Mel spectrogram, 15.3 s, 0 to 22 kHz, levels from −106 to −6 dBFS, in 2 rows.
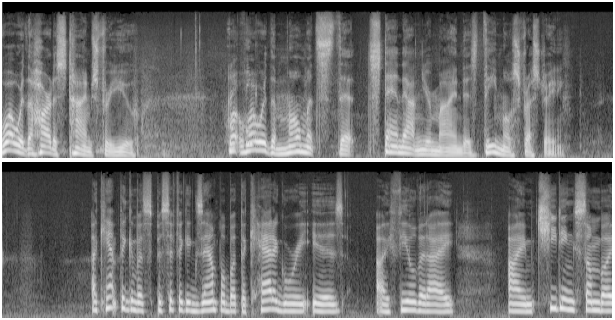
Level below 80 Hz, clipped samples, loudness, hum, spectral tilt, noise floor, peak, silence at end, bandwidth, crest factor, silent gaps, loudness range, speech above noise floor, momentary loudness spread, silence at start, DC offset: -46 dBFS; under 0.1%; -21 LUFS; none; -4.5 dB/octave; -51 dBFS; -6 dBFS; 0 s; 17 kHz; 16 dB; none; 5 LU; 30 dB; 10 LU; 0 s; under 0.1%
